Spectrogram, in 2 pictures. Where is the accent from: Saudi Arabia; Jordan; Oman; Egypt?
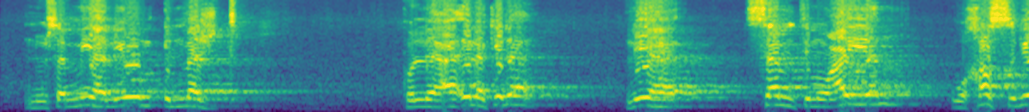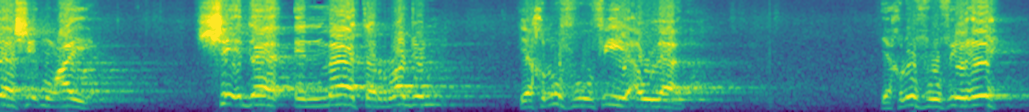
Egypt; أنت مصري وأنا مصري، إيه اللي يفصلني عنك أو يفصلك عني؟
